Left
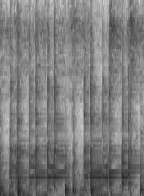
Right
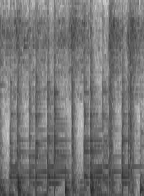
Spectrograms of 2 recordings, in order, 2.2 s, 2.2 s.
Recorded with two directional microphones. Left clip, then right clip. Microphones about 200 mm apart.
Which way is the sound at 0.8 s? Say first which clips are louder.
Even; 25° right (ahead or behind).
